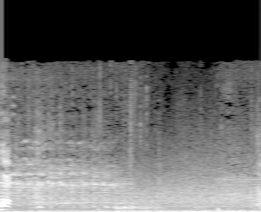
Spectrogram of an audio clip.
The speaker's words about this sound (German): Mein Pferd scheut.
